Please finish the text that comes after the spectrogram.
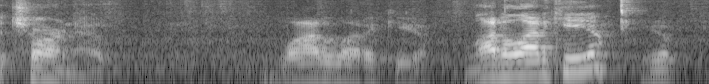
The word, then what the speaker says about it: Latakia: Latakia? Latakia. It depends on where you want to put the accent on what syllable.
